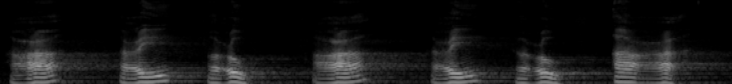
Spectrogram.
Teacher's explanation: The letter of ayn pronounced from middle of the throat.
